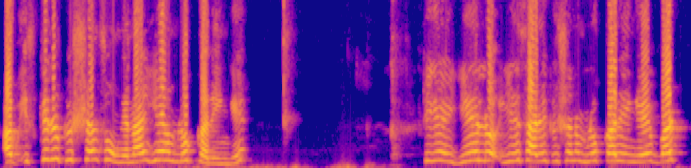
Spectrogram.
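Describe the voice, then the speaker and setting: A woman's voice: very high-pitched, normal speed, low-quality recording. A woman teaching a maths lesson in a chatty, casual way, going over each step again and checking in often. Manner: chatty, repeats each step with "theek hai".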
